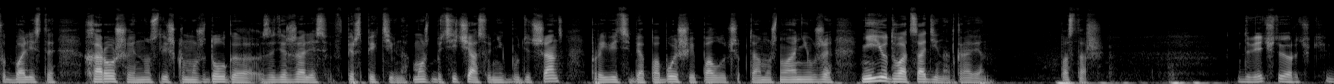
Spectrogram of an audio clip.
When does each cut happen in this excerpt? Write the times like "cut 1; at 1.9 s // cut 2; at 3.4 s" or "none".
cut 1; at 7.8 s // cut 2; at 12.3 s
